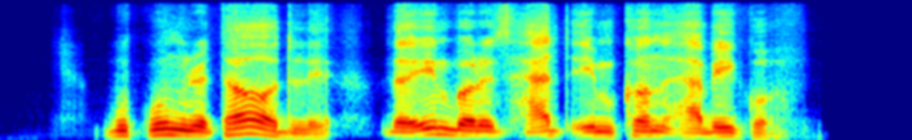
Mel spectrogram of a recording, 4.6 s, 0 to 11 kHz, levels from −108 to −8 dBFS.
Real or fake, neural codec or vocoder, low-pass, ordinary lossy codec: fake; codec, 16 kHz in and 24 kHz out, 0.9 kbps, LongCat-Audio-Codec, four codebook decoder; 9.9 kHz; AAC, 64 kbps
